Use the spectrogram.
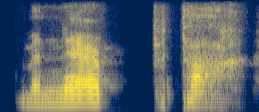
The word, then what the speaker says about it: Merneptah: The earliest inscription that relates to the Bible is in Egypt from Pharaoh Merneptah. It's a little hard to pronounce, from the god Ptah, Merneptah, Stele.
